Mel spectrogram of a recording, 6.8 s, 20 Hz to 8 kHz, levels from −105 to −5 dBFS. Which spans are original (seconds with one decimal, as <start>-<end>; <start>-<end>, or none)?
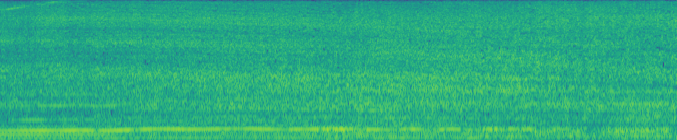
0.0-3.2; 3.7-4.8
